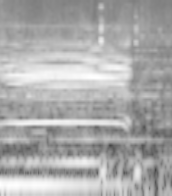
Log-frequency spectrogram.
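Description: Cattle in the video game Craftopia let out a long, loud low moo that holds steady before tailing off, heard alone without talk.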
